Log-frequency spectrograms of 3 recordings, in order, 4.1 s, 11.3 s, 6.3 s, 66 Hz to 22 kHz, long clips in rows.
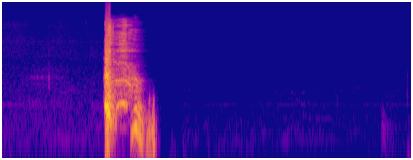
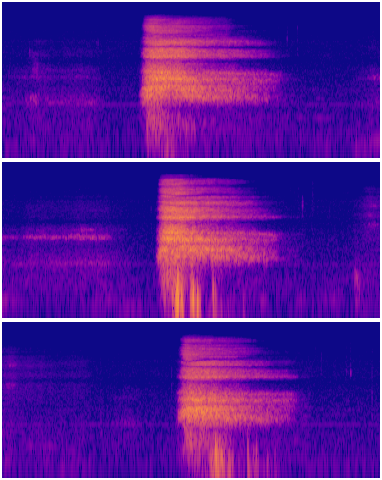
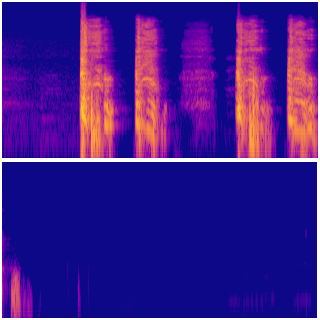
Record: {"cough_length": "4.1 s", "cough_amplitude": 32768, "cough_signal_mean_std_ratio": 0.18, "exhalation_length": "11.3 s", "exhalation_amplitude": 18413, "exhalation_signal_mean_std_ratio": 0.36, "three_cough_length": "6.3 s", "three_cough_amplitude": 32768, "three_cough_signal_mean_std_ratio": 0.26, "survey_phase": "alpha (2021-03-01 to 2021-08-12)", "age": "18-44", "gender": "Male", "wearing_mask": "No", "symptom_headache": true, "smoker_status": "Never smoked", "respiratory_condition_asthma": false, "respiratory_condition_other": false, "recruitment_source": "Test and Trace", "submission_delay": "1 day", "covid_test_result": "Positive", "covid_test_method": "RT-qPCR", "covid_ct_value": 23.3, "covid_ct_gene": "ORF1ab gene", "covid_ct_mean": 23.5, "covid_viral_load": "20000 copies/ml", "covid_viral_load_category": "Low viral load (10K-1M copies/ml)"}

